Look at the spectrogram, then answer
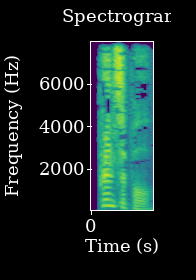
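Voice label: "principal", American English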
